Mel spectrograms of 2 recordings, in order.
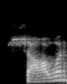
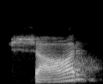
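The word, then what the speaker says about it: shower: ऑल ऑफ यू, कि कभी भी प्रोनाउंसिएशन पावर नहीं कहना है, शावर नहीं कहना है, टावर नहीं कहना है, इन सबको आपको जो प्रोनाउंसिएशन कहना है, पार, शार, टार।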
